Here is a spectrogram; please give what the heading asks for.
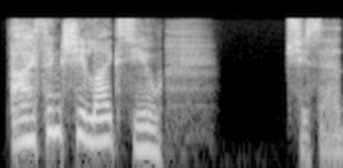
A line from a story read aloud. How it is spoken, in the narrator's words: the words blurting out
